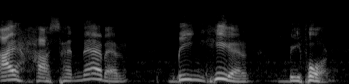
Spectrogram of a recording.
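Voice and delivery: fake broken-English accent, no specific region. Retelling own words about parking: imitating own fake broken-english accent. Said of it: "this accent I was doing was not region specific".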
